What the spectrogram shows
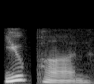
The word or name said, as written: yaupon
